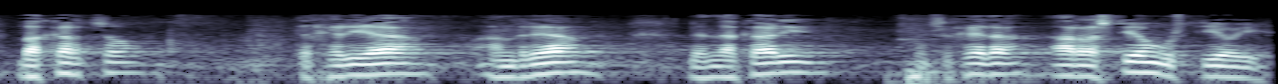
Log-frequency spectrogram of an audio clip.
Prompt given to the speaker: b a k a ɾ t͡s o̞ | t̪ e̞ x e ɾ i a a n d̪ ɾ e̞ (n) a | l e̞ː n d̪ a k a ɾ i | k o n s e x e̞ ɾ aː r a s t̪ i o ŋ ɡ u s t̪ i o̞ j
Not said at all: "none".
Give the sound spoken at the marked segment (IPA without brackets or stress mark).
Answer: none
